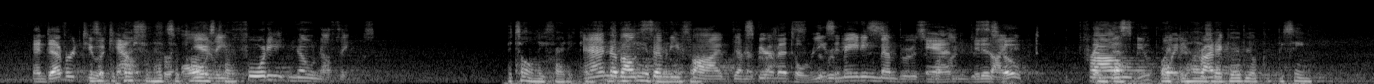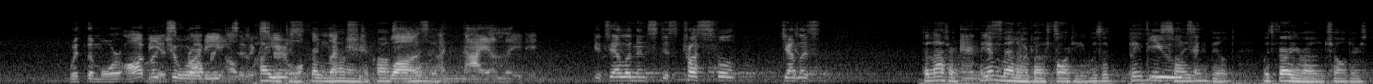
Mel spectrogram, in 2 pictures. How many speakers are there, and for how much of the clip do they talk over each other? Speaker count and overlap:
3, about 48%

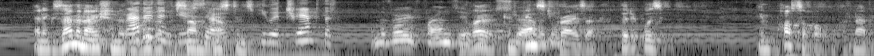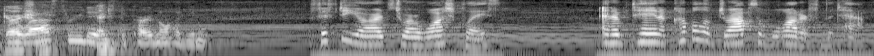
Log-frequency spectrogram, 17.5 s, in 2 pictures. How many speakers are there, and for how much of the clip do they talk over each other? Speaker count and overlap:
3, about 23%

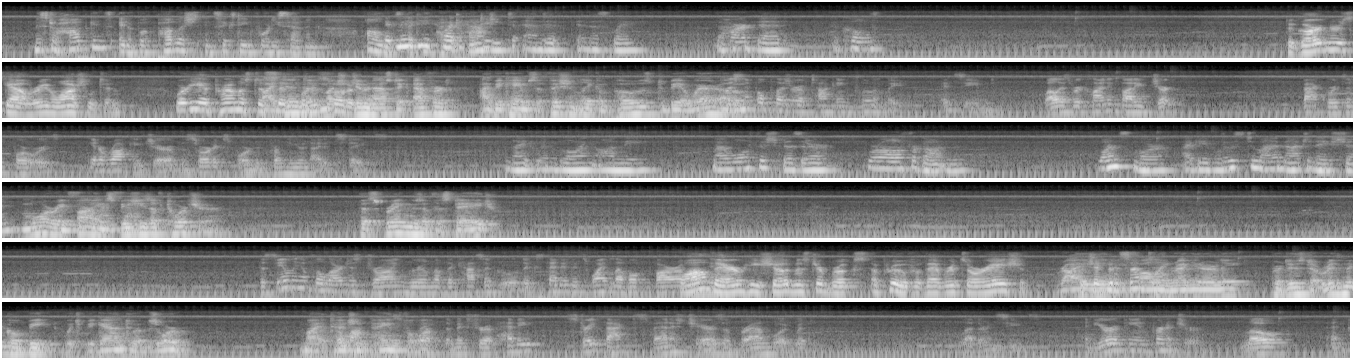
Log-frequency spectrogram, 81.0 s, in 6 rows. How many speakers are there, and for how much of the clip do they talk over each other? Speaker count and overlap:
6, about 12%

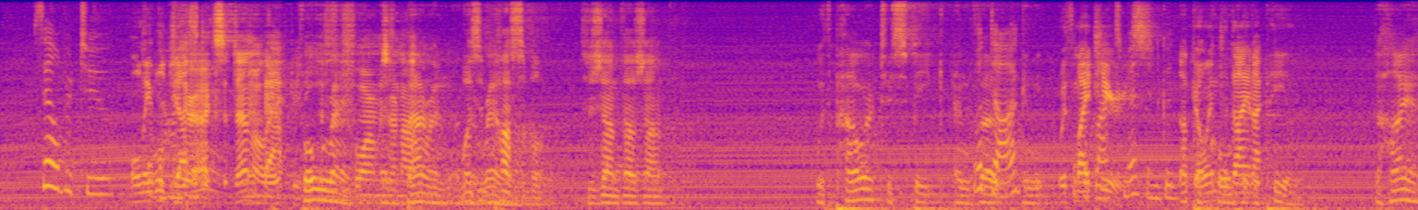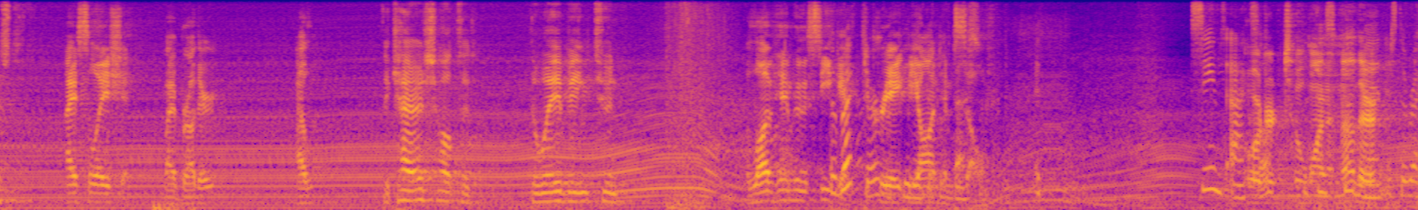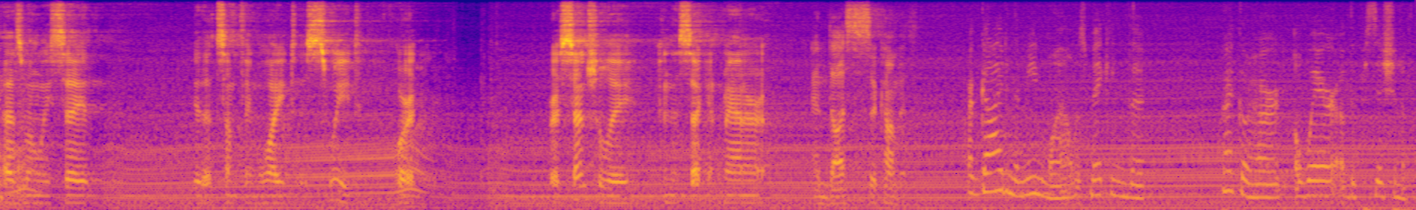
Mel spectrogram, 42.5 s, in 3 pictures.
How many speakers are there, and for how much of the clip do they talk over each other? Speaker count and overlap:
5, about 25%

